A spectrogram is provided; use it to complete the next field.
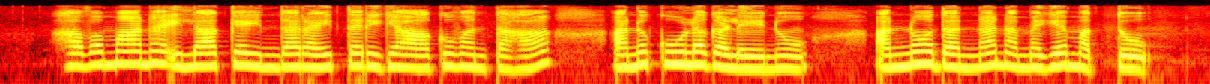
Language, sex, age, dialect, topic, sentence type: Kannada, female, 25-30, Central, agriculture, question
